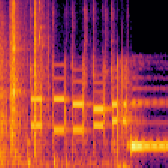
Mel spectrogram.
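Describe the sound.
Phone keypad beeps as a number is dialed to call a wastepaper recycling point: about six quick electronic tones mixed with button clicks, then a steady, sustained line tone.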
